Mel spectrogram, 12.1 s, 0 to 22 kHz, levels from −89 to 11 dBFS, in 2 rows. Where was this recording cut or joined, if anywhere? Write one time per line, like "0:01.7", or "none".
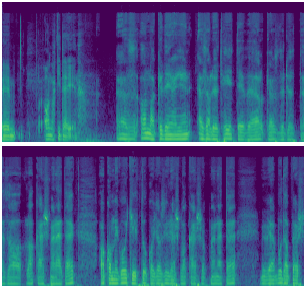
none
